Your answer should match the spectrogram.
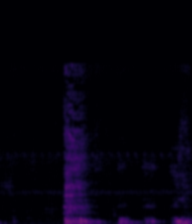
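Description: A person coughs once, loudly, a little under a second in, followed by two shorter throat-clearing sounds.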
